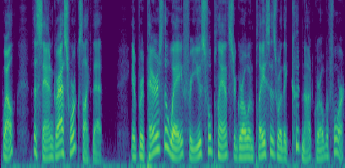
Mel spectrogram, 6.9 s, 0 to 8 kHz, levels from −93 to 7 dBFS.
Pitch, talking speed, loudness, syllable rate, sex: 145 Hz, 210 wpm, -21 LUFS, 5.4 syllables/s, male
